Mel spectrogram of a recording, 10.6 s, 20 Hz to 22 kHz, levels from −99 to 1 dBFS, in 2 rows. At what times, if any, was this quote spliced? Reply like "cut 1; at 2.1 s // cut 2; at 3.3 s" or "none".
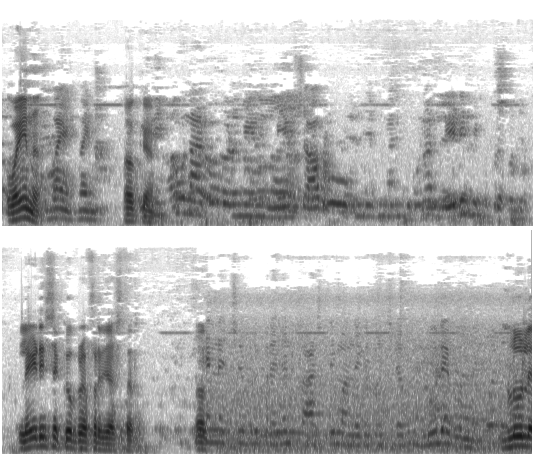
cut 1; at 7.4 s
